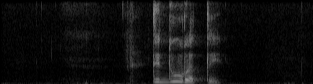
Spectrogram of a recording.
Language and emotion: Russian, angry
